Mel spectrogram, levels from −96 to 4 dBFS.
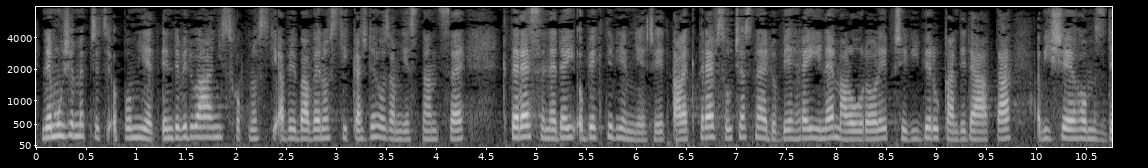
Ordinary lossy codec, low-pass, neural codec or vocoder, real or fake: none; none; none; real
